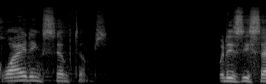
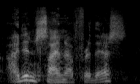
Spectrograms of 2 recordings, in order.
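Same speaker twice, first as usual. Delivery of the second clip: much lower, softer sulky complaint; grumbling complaint; 8 semitones lower, 5 dB quieter than usual. Retold or imitated. Believer complaining to God, low sulky grumble. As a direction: mutter it like a reluctant believer. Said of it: "You're going".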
